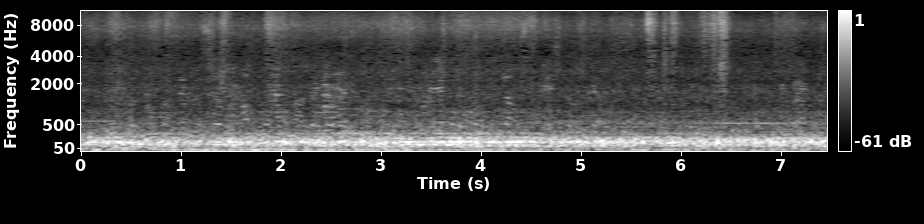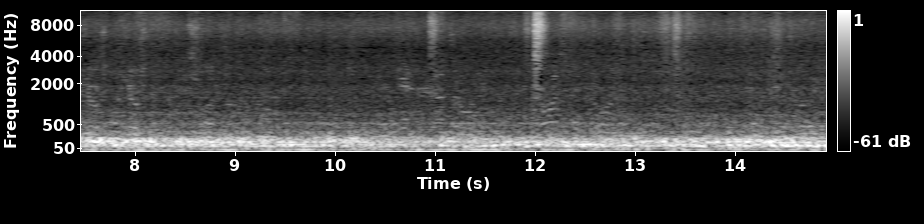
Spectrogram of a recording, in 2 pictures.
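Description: Pesa Foxtrot tram running at speed, heard from inside the car: a steady low rumble of wheels on rail and running gear, with a few faint clicks from the track.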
